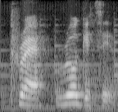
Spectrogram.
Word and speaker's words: prerogative: prerogative or mercy no you're supposed to say prerogative because there is an r before the e so it is p r e prerogative that's how you are actually supposed to pronounce the word that brings me to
